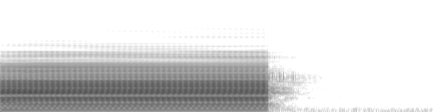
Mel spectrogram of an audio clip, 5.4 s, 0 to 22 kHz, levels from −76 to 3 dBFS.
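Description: Nothing in the music stood out as a technical problem on listening.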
